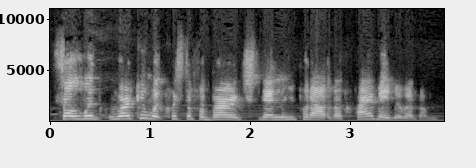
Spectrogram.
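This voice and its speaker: A woman's voice: fairly high pitch, moderate pace, highs cut off, faint music behind. Chatty woman with a light Jamaican accent. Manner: chatty, rambling, many fillers and restarts. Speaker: singer, interview guest. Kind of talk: casual storytelling in an interview.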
